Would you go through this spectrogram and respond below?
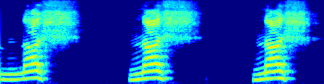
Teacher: तफशी का मतलब होता है फैलना, इंग्लिश में कहेंगे तो स्प्रेडिंग, आवाज को फैलाना, आवाज को मतलब अपने मखरज से काफी ज्यादा फैलना। · आवाज जो शीन की है वो फैल जाती है। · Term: सिफत तफशी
